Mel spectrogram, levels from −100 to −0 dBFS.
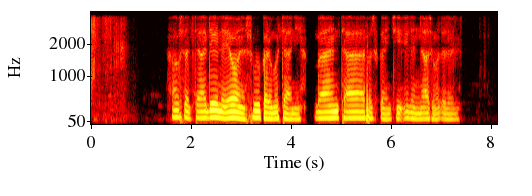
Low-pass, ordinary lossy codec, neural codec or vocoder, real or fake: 3.6 kHz; none; none; real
